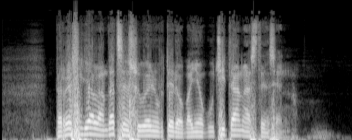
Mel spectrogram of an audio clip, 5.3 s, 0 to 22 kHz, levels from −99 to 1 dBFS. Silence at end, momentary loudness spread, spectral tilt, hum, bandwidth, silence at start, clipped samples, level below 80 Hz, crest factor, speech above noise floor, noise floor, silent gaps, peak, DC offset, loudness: 0.95 s; 8 LU; -5.5 dB/octave; none; 15.5 kHz; 0.7 s; under 0.1%; -24 dBFS; 12 dB; 36 dB; -46 dBFS; none; 0 dBFS; under 0.1%; -11 LUFS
